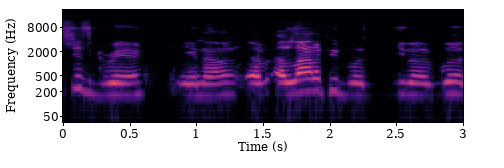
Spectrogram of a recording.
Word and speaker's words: Greer: You don't pronounce that grr like a lot of people up there? Nah, it's just Greer.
